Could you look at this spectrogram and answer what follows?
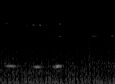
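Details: Faint, rapid, regular mechanical tapping with soft ticks from an AdipoWave radial shockwave handpiece being demonstrated: low energy 60 mJ, frequency raised to about 16, glided over the skin without pressing for superficial lymphatic drainage.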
